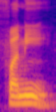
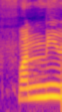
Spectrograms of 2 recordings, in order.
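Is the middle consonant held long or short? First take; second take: short; long. First: The middle n is single and short. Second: The middle n is doubled and held long. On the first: The speaker calls it right. "इसे पढ़ते हैं फ़नी" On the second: The speaker calls it wrong. "फन्नी नहीं बोलते हैं"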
